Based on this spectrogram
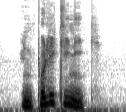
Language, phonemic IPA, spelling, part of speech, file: French, /pɔ.li.kli.nik/, polyclinique, noun, Fr-polyclinique.ogg
- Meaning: private hospital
